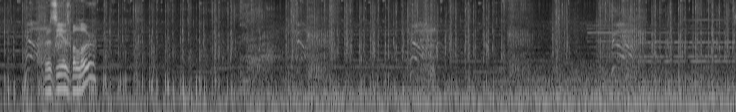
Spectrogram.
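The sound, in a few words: horse hooves while riding, from video game Elder Scrolls Online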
